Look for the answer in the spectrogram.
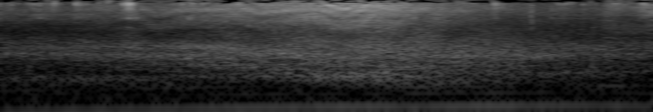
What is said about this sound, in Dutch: oh ja, auto's. Sorry voor de herrie wandel naar een wandelpad waar geen auto's rijden.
